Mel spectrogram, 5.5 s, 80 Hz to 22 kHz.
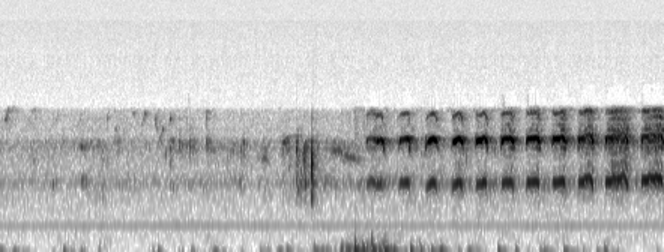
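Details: Peregrine falcon at a ringing session in Trzebież, Poland, 13 May 2019: faint drawn-out calling, then a loud thud and a steady series of harsh cackling notes, about two a second, growing louder.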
